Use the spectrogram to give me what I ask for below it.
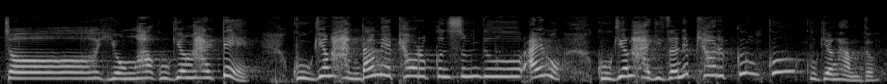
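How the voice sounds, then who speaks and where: An actress playing a suspicious, blunt village cook in a comedy sketch, with a Yanbian Korean accent from northeast China and a sardonic, haggling way of talking. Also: female voice, high-pitched, animated, unhurried. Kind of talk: comedy sketch stage acting. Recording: echoey hall, faint noise.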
